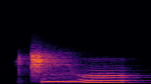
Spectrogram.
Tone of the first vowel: low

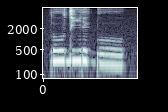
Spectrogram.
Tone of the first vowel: high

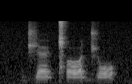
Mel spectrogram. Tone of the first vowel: low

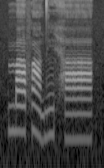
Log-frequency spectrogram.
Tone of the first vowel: high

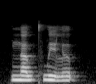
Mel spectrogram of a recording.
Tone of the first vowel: high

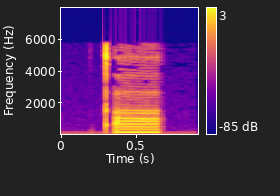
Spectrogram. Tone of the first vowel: high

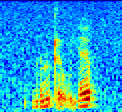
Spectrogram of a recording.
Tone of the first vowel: rising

